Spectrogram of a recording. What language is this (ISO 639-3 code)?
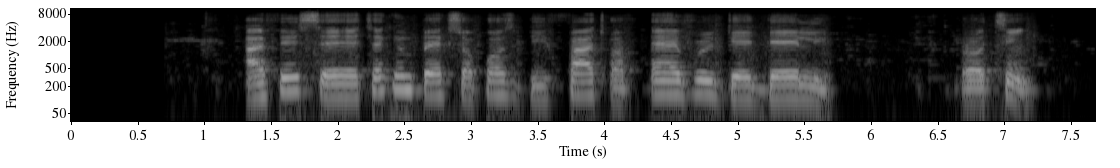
pcm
